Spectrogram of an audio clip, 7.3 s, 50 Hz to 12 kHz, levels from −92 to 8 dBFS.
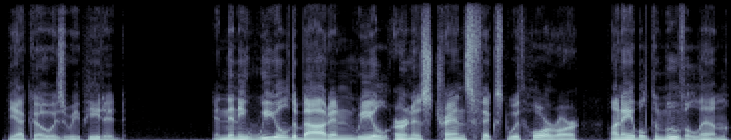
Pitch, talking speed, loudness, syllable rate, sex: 115 Hz, 165 wpm, -18 LUFS, 5.2 syllables/s, male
